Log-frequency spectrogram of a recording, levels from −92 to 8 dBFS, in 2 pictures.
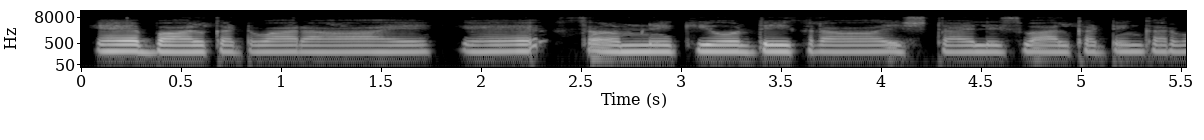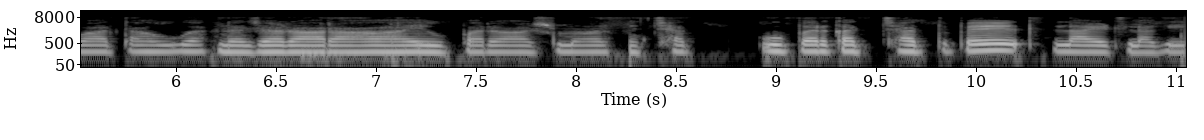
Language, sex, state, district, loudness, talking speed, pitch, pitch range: Hindi, female, Chhattisgarh, Balrampur, -29 LUFS, 170 wpm, 200 Hz, 195-210 Hz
